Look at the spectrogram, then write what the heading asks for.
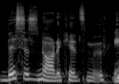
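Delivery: ordinary delivery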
